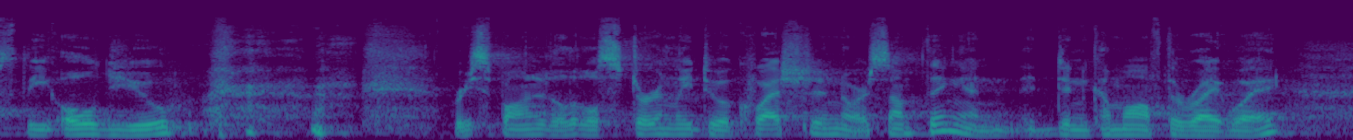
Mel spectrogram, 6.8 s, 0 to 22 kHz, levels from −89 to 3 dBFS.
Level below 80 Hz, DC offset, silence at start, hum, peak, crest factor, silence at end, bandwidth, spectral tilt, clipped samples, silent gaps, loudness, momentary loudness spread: -86 dBFS; under 0.1%; 0 s; none; -26 dBFS; 20 dB; 0 s; 14 kHz; -4 dB/octave; under 0.1%; none; -45 LUFS; 9 LU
